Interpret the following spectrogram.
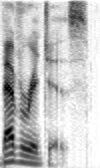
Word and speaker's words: beverage: It will often have a section called beverages. The pronunciation is beverage. Beverage. It looks like it has 4 syllables, but we usually say it with 3. Beverage. Stress on the first syllable.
